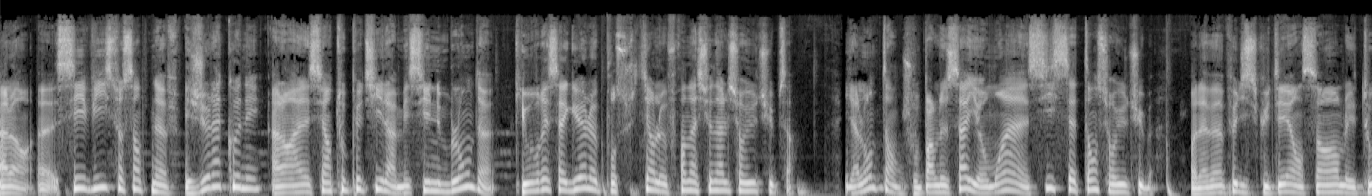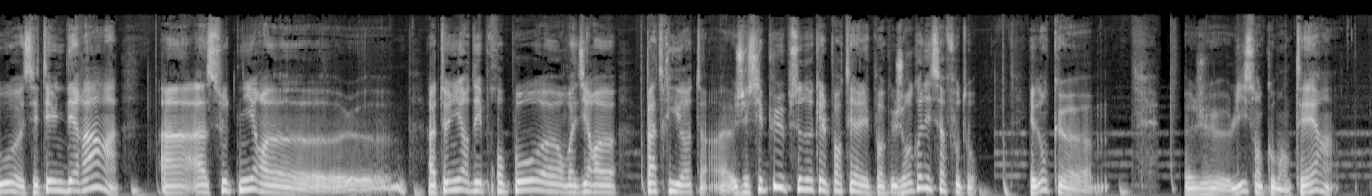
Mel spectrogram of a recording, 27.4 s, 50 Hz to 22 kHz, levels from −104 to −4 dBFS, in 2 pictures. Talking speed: 210 wpm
